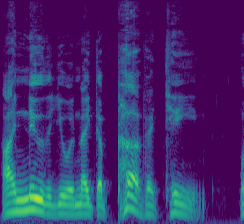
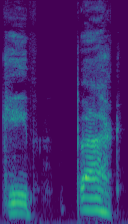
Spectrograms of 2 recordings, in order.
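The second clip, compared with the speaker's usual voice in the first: fearful, frightened, afraid keep-away tone; 2 semitones higher, 4 dB quieter than usual. A character cornered by a hero after crashing through a wall warns her off, afraid. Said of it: "You sound afraid".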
